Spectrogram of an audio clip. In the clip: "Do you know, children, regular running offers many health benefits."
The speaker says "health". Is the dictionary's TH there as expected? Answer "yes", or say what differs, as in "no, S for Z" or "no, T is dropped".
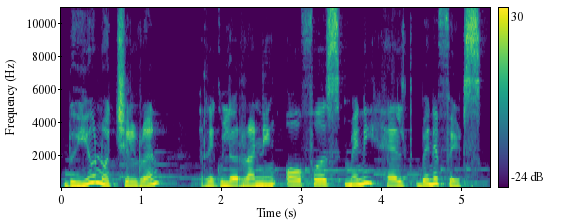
no, T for TH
